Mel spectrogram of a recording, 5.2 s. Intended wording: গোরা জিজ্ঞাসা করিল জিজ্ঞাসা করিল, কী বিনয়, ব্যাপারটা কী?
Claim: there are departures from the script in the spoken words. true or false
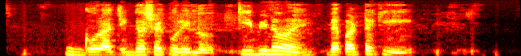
true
